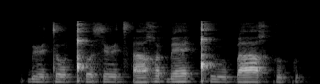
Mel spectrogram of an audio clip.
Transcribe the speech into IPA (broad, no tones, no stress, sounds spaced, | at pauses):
ɓ ʏː t o ǃʰ o s ʏː t͡sʼ a ʁ ʏ ɓ ɛ ǃʰ uː ɓ aː χ k u k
